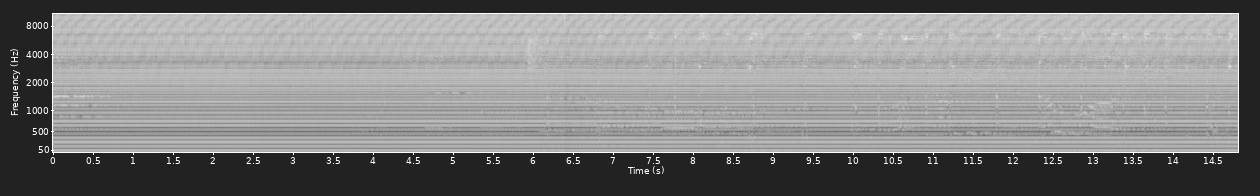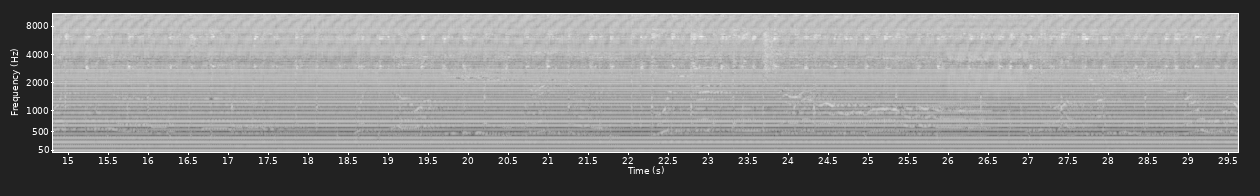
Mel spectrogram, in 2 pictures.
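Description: Loud, steady electrical hum and buzz from a sound system's mixer feed: many unchanging tones stacked from a deep hum upward, with faint wavering voices underneath.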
